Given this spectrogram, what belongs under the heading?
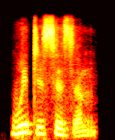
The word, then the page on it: witticism: Indian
